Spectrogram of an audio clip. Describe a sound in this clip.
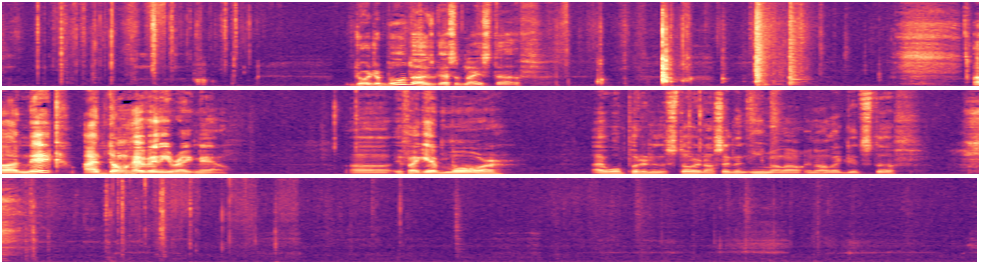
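Cardboard and plastic rustle and tap as cards are handled.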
